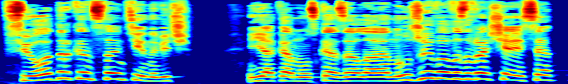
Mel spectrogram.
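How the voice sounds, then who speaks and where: High firm noble mother in a storybook, as a man puts her on, stern and anxious. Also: expressive, moderate pace, dry recording, faint music behind. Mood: scolding. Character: stern protective noble mother, tall, stately.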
